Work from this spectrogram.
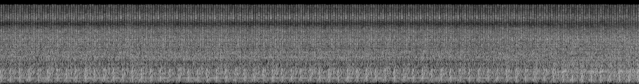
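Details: BMW E38 with M62 engine at idle: steady idle with a fairly regular knock, roughly eighty a minute, over a loud hum; cause not pinned down.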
